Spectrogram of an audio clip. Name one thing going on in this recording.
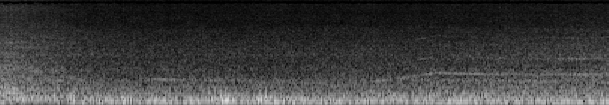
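Tractor tyres crunch slowly over sandy ground.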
